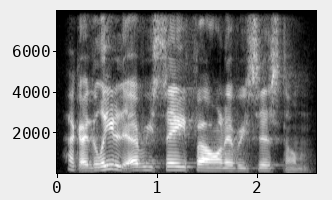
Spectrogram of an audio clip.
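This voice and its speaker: Fast and lively in intonation, this male vlogger speaks with a voice on the high side. He rambles casually, second-guessing and mulling things over, with a bit of mild profanity.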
